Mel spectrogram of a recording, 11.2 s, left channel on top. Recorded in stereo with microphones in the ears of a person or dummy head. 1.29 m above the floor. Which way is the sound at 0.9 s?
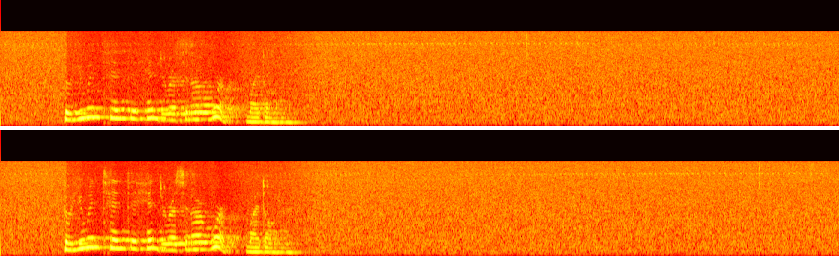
35° right (ahead or behind).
